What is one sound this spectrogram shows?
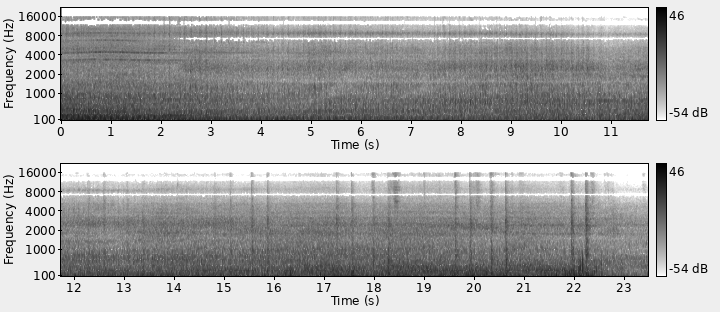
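A passenger train rumbles past on the rails.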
